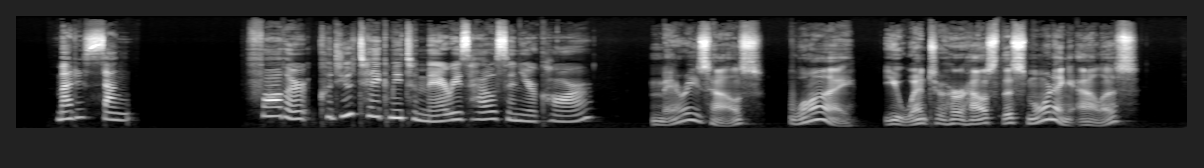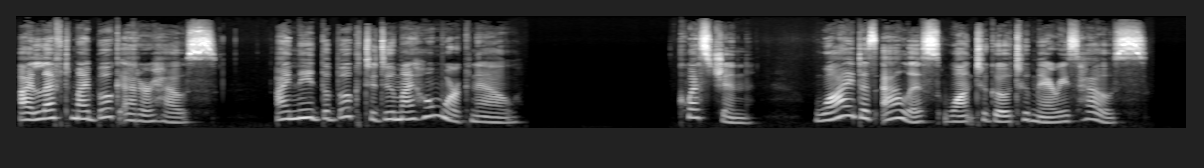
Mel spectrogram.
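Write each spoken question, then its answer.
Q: Why does Alice want to go to Mary's house?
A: She left her book there and needs it for her homework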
